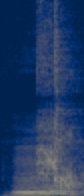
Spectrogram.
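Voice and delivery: loud smacking kiss sound; blown kiss. Real, not acted. Grandparent sending a kiss to Eamon, smacking kiss. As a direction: blow a big kiss down the camera.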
